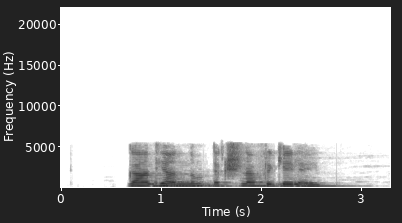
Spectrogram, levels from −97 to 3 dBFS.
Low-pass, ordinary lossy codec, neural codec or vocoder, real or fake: 5.4 kHz; AAC, 32 kbps; none; real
